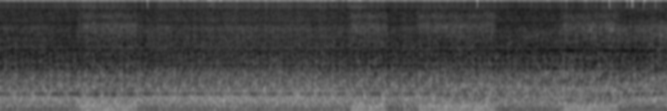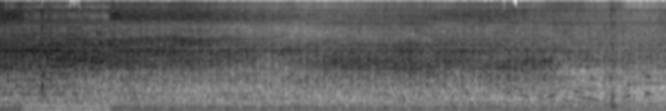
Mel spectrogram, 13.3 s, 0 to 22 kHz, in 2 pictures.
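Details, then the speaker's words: 2001 Ford F-250 7.3 diesel at idle, recorded with the phone against the transmission: a heavy, steady drone with an even throb. The vibration was misdiagnosed as a misfire; the mechanic suspects an unbalanced flywheel or torque converter, both previously replaced. "It's kind of vibrating a little bit. It's not as bad as it is over here on the transmission side."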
